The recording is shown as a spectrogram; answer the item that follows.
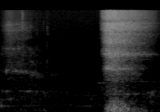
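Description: A man's single sigh, an audible exhalation into a close microphone, a little over a second in and lasting about half a second.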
